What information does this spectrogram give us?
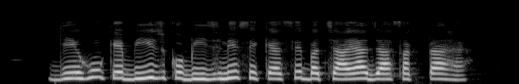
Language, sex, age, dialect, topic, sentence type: Magahi, female, 41-45, Southern, agriculture, question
